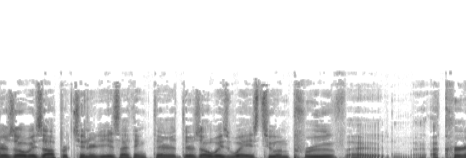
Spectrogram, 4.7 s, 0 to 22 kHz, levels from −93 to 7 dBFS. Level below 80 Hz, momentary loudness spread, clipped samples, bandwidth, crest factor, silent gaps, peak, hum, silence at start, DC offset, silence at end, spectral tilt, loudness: -46 dBFS; 14 LU; under 0.1%; 11 kHz; 14 dB; none; -6 dBFS; none; 0 s; under 0.1%; 0 s; -6.5 dB/octave; -20 LUFS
